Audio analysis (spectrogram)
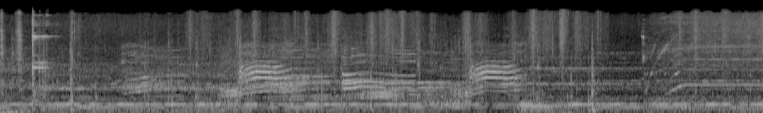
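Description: Cats meow and caterwaul in the horror game Zoonomaly, several drawn-out wavering cries rising over a steady humming game soundtrack.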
